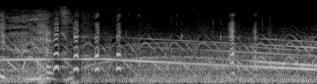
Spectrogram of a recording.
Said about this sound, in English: Okay, now there's three police cars chasing us.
